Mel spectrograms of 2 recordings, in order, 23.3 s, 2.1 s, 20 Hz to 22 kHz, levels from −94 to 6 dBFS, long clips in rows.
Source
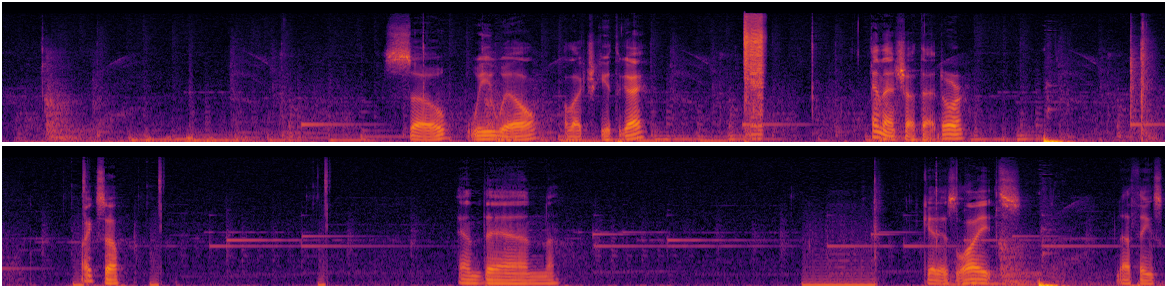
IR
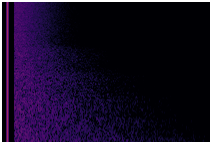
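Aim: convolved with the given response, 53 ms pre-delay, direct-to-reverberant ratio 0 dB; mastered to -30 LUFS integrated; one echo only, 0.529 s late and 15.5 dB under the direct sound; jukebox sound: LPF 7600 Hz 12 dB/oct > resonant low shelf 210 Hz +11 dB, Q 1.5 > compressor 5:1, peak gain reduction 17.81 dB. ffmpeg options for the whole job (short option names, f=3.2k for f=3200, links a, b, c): -filter_complex "[0:a]aecho=1:1:529:0.168,asplit=2[a][b];[1:a]atrim=start_sample=2205,adelay=53[c];[b][c]afir=irnorm=-1:irlink=0,volume=0.5dB[d];[a][d]amix=inputs=2:normalize=0,lowpass=7.6k,lowshelf=f=210:t=q:w=1.5:g=11,acompressor=threshold=-18dB:ratio=5,volume=-4dB"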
